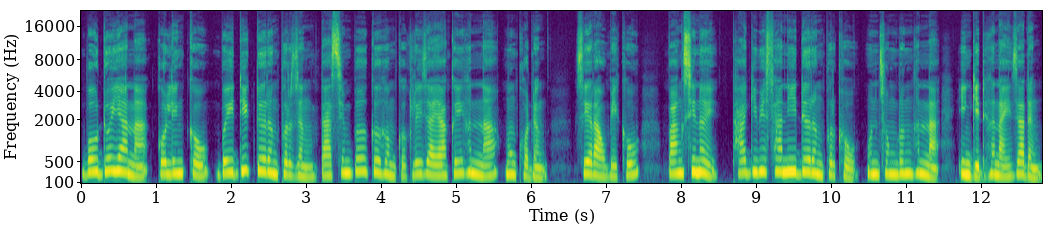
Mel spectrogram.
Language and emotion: Bodo, neutral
